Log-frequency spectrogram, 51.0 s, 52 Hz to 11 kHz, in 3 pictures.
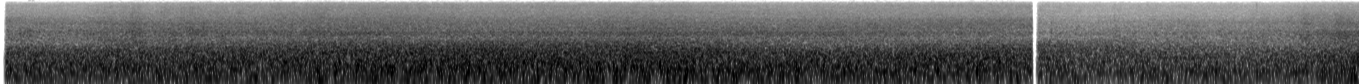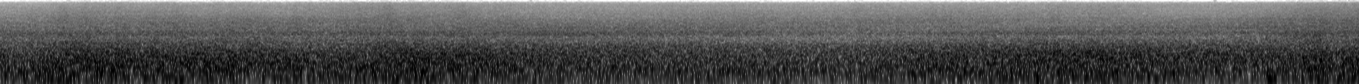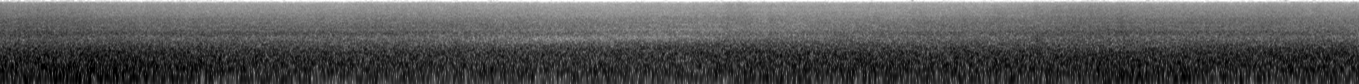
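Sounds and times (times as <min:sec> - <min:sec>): surf breaking on a beach: 0:00.1 - 0:50.9
wind on the microphone: 0:00.1 - 0:50.9.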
